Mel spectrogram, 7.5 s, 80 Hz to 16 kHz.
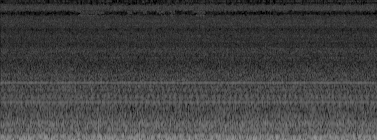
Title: My 2 trane XR14 heat pumps startup & shutdown in heat mode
